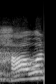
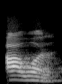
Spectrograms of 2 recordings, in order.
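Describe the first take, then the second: First: The word begins with an h sound. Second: The word begins directly with a vowel. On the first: The speaker calls it wrong. "ये हावर नहीं पढ़ा जाता" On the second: The speaker calls it right. "इसका उच्चारण क्या है, आवर"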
